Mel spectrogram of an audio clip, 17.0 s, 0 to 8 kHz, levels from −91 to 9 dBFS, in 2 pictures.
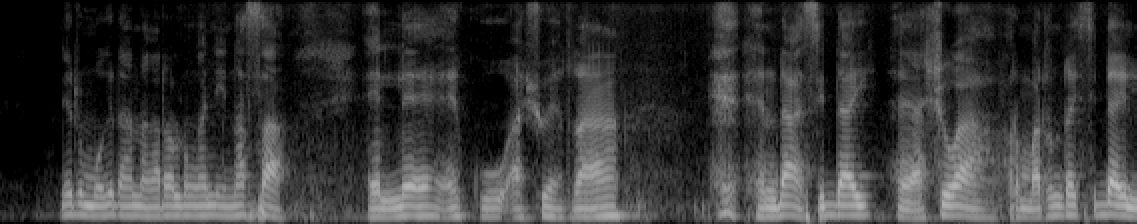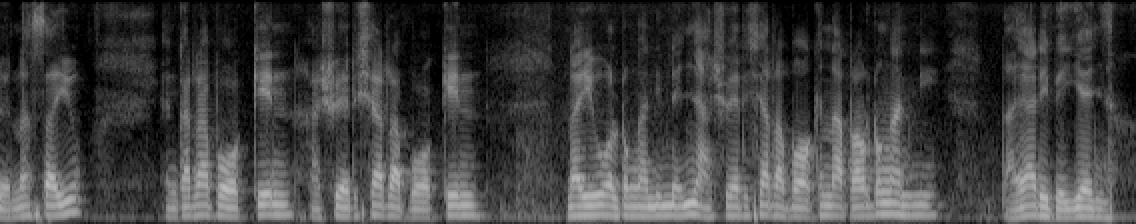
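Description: From 0.44 s to 4.39 s the speech climbs steadily by about 7 dB, the mark of automatic gain rising: the gain control judged the input too quiet and kept turning it up over nearly four seconds. What separates this from a speaker leaning closer is that the room noise swells in step with the voice, with no change in tone or proximity. The whole band stops at 8 kHz, consistent with the G.722 call codec.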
